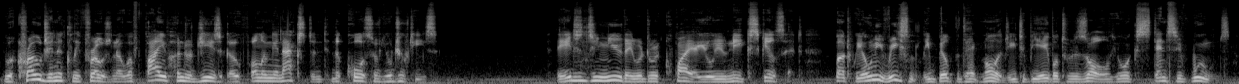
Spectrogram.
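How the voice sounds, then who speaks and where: A man playing a brisk, formal, encouraging doctor who gives instructions in a sci-fi video game. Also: medium pitch, slight background noise, close to an everyday voice. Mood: brisk, instructive. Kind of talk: video game tutorial dialogue acting.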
